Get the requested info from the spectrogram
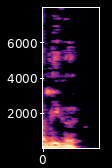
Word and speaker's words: Farmiga: John Bernthal and Vera, I don't know how to say her name. Vera Farmiga, that woman. She's been in stuff. – Yeah, that's a good stab at it. Vera Farmiga.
